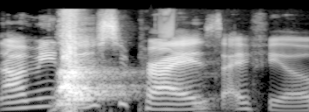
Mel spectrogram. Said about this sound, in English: Sorry, that's my dog, my doggy Romeo.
